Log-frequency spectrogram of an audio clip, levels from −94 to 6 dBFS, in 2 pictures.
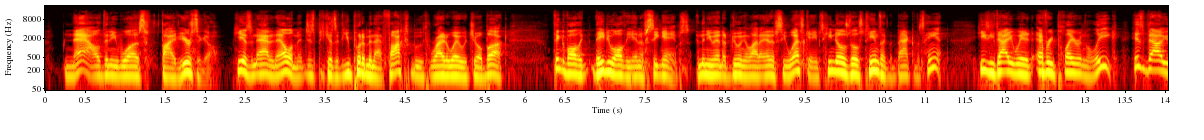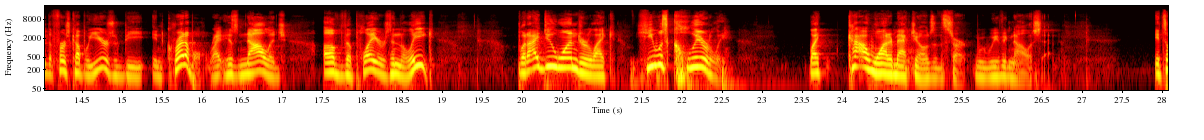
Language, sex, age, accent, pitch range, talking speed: English, male, 30-49, American, 135-195 Hz, 220 wpm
